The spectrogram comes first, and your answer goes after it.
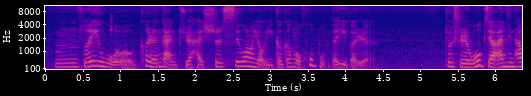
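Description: A woman's somewhat breathy voice, medium in pitch with ordinary pitch variation, at a fairly quick pace. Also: big swings in loudness. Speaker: podcast co-host. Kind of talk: casual chat. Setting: remote recording.

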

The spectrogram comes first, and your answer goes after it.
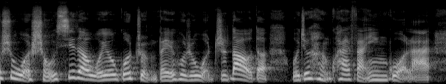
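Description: The speaker is a woman with lively intonation. She keeps a moderate pace. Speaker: solo podcast host. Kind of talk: casual monologue. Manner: many filler hesitations.

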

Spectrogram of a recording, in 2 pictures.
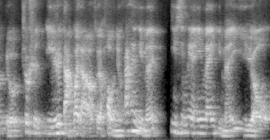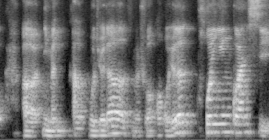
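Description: This man talks at a moderate pace and hardly pauses at all. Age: 30s. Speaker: podcast guest. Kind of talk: casual chat.

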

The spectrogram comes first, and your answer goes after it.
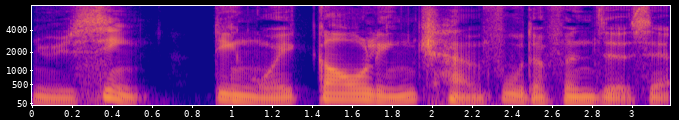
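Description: A man's fairly low, lively voice at a fairly slow pace, an ordinary speaking voice against a quiet background. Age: young. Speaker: podcast co-host. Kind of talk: casual chat.

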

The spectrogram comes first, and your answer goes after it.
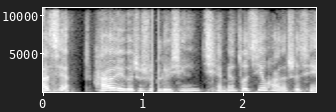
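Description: A woman speaks very fast at a fairly high pitch, her tone dark and mellow. The background is quiet. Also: dry, close sound with no echo. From Zhejiang, China. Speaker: podcast co-host. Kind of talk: casual chat.

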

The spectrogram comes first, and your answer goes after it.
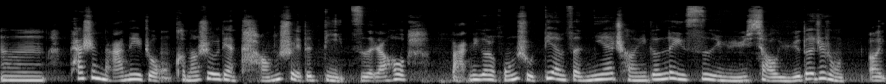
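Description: Here is a woman with a normal speaking voice at medium pitch. She talks at a fairly slow pace with ordinary pitch variation. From Guangdong, Zhuhai. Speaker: podcast host. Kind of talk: casual chat.

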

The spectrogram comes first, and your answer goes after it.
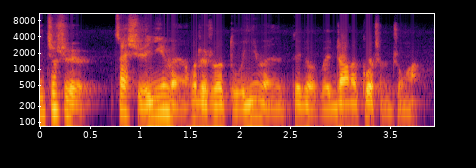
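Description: This man talks at a fairly quick pace with a medium pitch. His tone is dark and mellow. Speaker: podcast co-host, programmer. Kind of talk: casual chat.

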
